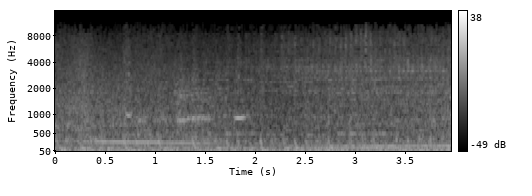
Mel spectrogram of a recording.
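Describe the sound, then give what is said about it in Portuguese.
A heavy truck driving close behind a car, its engine rumbling loud in a steady low drone with road noise and a faint rising whine, continuing unbroken throughout. “Sai pra lá com esse caminhão!”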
